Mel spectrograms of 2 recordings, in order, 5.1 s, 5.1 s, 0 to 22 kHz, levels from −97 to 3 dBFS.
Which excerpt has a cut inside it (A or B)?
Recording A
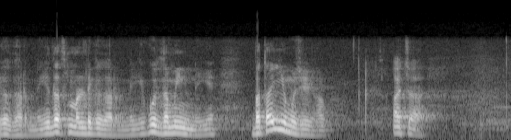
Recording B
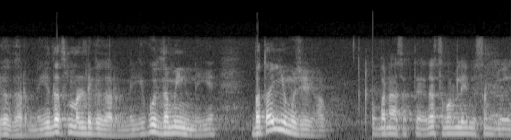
B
